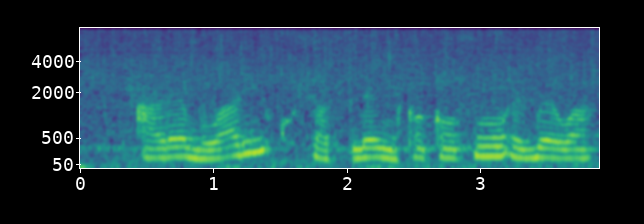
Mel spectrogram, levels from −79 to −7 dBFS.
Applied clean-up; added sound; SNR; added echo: none; Stream; 14 dB; none.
